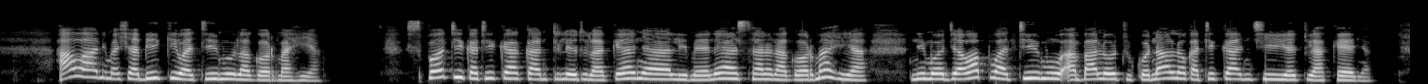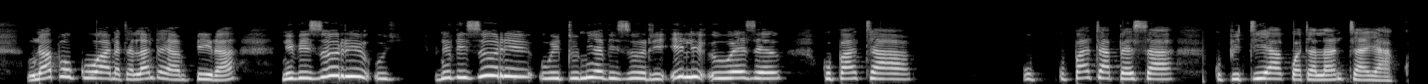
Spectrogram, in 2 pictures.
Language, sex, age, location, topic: Swahili, female, 36-49, Wajir, government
